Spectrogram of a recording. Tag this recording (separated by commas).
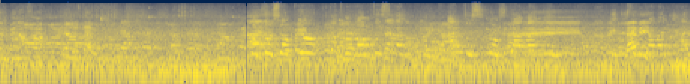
Speech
